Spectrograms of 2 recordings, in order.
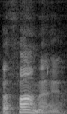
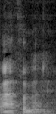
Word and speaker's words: athame: have many correspondences and meanings on many levels pronounced athame or athame the athame or ceremonial knife is the first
